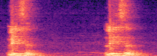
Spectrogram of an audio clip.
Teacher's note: pero ojo, no tiene el acento sobre la última sílaba. Lo tiene sobre la primera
